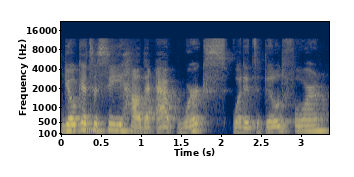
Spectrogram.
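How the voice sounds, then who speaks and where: A woman with a New York accent, medium in pitch and animated in tone, at a moderate pace over a quiet background. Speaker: event host. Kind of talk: live launch event hosting. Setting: livestream.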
